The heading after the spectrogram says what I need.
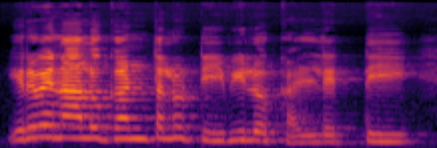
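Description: A middle-aged woman reading a humorous story aloud with dramatic, expressive delivery. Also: on the high side, brisk. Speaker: narrator.

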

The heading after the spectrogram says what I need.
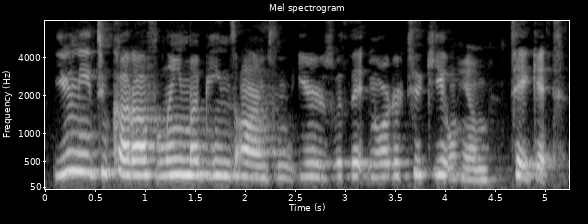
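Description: A man's voice: moderate pace, warm tone, long reverb tail, low-quality recording. A man voicing a timid little male painter who speaks in broken grammar. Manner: high put-on voice with broken grammar.

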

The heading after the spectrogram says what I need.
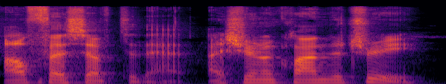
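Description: Young male podcast co-host, mid-pitched, lively swings in his voice, halting and rambling as he talks. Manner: rambling, hesitant restarts. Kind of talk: casual chat.

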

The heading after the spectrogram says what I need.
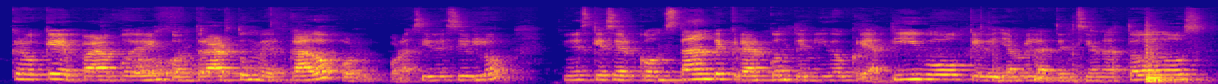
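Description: A woman's voice: medium pitch, steady tone, unhurried, distant mic, soft background music. A woman with a Mexican accent, talking casually as a podcast guest and filling her speech with "o sea". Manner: chatty, many fillers like "o sea". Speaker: guest youtuber. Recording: echoey room, voice from afar.

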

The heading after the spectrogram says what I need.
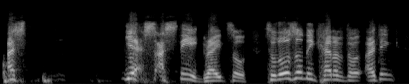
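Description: A man's voice: sits high, normal speed, bright, forceful tone. A man co-hosting a casual panel, joking and rambling as he teases the others. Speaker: talk show co-host.

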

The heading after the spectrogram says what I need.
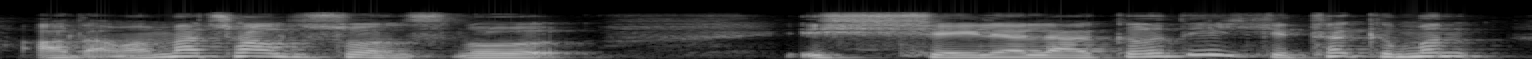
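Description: Young man, rapid talker, brushes off points, casual football chat. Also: on the high side, big pitch swings, fairly bright tone. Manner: quick, dismissive, argumentative.

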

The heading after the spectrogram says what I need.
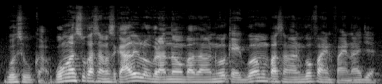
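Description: A man's voice: mid-range voice, racing, a bit bright. A young man with Jakarta slang, hosting his own podcast as a casual, chatty monologue, blunt and freely swearing. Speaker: podcast host.

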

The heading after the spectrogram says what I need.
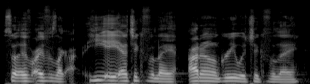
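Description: A man's voice: a little high, fast, clear, resonant tone. A young man in casual group chat, rambling through his points with many restarts. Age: young adult. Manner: rambling, restarts often, animated.

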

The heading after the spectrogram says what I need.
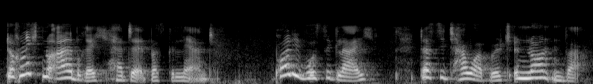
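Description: A woman narrating a children's book in a playful, expressive way. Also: sits high, dull audio. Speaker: audiobook narrator. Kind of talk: lively children's audiobook reading.

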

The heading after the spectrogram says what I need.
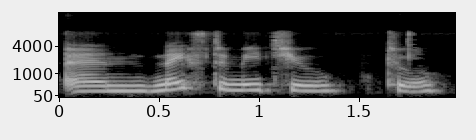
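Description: A young woman with a Kenyan accent speaks at a middle pitch. She answers interview questions in a casual, conversational way. The recording is a little dull and lo-fi. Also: steady tone, takes it slowly, a little mellow. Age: young adult. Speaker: podcast guest, ice hockey player.

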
